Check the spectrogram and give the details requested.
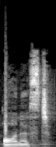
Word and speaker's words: honest: sounds like a vowel sound same with an honest man don't pronounce the H we say a university because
